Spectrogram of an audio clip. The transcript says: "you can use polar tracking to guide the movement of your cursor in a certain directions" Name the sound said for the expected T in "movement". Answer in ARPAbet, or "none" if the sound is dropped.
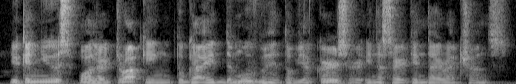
T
